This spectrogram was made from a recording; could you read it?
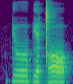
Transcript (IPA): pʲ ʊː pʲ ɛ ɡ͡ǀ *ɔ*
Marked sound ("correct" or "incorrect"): correct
